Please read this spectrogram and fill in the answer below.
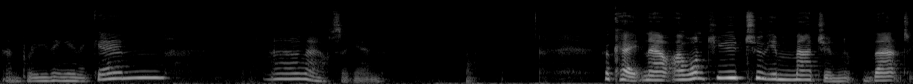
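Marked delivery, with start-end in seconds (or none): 0.0-3.8 guided breathing. Shown as a demonstration. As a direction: ease them through the breath, slowly.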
